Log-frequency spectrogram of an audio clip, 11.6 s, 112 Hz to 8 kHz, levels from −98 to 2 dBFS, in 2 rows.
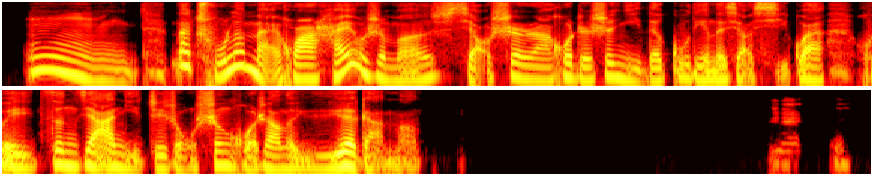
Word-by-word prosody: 嗯， 190 - -3 0.2
那 325 0 +4
除 195 -10 0
了 310 +7 +4
买 245 -5 +1
花 165 - +4
儿， 160 - +5
还 225 - +2
有 295 -4 +2
什 185 -5 -1
么 155 +1 -4
小 185 - -2
事 - - 0
儿 165 -3 +1
啊， 150 -1 -2
或 180 - 0
者 150 - -2
是 175 +5 0
你 155 -7 -6
的 140 +2 -3
固 90 - -6
定 80 - -4
的 80 - -1
小 - - -2
习 - - 0
惯， - - 0 0.2
会 155 -1 -1
增 185 -3 -1
加 175 +1 +5
你 160 - -3
这 145 - -5
种 - - -6
生 175 -1 0
活 165 - -2
上 145 -3 +2
的 - - -2
愉 145 0 -7
悦 165 +3 +7
感 - - -4
吗？ - - -10 2.4
嗯， 185 - -23 0.4
嗯。 185 -2 -19
170 Hz, 215 characters per minute, -22 LUFS, 150-190 Hz, 2.4 s, 悦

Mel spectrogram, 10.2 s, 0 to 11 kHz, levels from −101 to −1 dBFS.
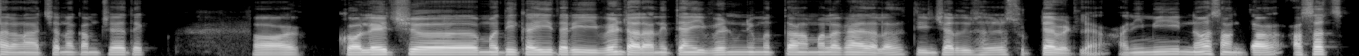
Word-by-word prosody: झालं 120 -4 0
ना, 115 - -2
अचानक 120 +2 -5
आमच्या 120 +1 -3
येथे 125 0 -1 0.9
अ, 110 - -3 0.6
कॉलेज 120 +2 +3
अ, 130 -1 +6
मध्ये 130 +1 -1
काहीतरी 130 -1 +1
इव्हेंट 135 +4 0
आला 115 - +6
आणि 115 +1 -2
त्या 125 - +2
इव्हेंट 125 +2 -2
निमित्त 130 -1 -6
आम्हाला 125 0 0
काय 125 -1 +1
झालं, 110 +3 -1
3-4 115 +1 -2
दिवसांच्या 120 +2 -5
सुट्ट्या 115 -1 0
भेटल्या 100 -4 -5 0.2
आणि 115 +2 -5
मी 140 +3 -4
न 135 +2 0
सांगता 120 -1 +1 0.2
असंच 140 +3 0
125 Hz, 165 wpm, -24 LUFS, 115-130 Hz, 0.9 s, अ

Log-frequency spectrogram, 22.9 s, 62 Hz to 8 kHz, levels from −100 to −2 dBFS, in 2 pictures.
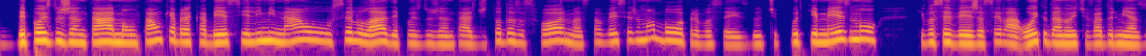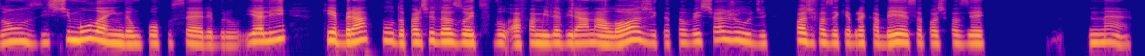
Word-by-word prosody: depois 215 +4 +7
do 230 +2 0
jantar 215 +1 +6
montar 205 +1 +2
um 255 - 0
quebra-cabeça 210 -3 0
e - - +3
eliminar 230 +2 +3
o 235 -4 -2
celular, 220 -2 +3
depois 185 0 -7
do 185 +1 -13
jantar 180 0 -6
de 170 +1 -20
todas 225 +2 -5
as 190 -2 -13
formas, 210 -4 -1
talvez 215 +2 -6
seja 245 +2 -9
uma 265 +4 -2
boa 245 -5 0
pra 195 -1 -10
vocês 170 -2 -10
do 180 +1 -8
tipo 190 +1 -18
porque 210 +1 -1
mesmo 260 +4 +3 0.4
que 195 - -13
você 210 +1 0
veja, 185 -1 +1
sei 195 +4 -8
lá, 185 -4 0
20h 190 -1 +1
e - - -15
vá 185 +1 -4
dormir 185 -1 -1
às 170 +1 -4
23h, 205 -2 -3
estimula 255 +5 +2
ainda 195 -5 +1
um 180 - -4
pouco 185 +1 -7
o - - -17
cérebro 165 -4 -6
e 215 - -1
ali 235 +5 +3 0.4
quebrar 240 +1 +5
tudo 230 -4 -4
a - - -5
partir 210 +4 -2
das 220 -2 +2
20h 195 -1 +1 0.3
a 180 - -1
família 195 +1 -1
virar 195 +1 -1
analógica 195 +2 0
talvez 205 +1 -6
te - - -13
ajude. 230 -8 -3 0.3
Pode 230 -4 +3
fazer 195 -2 -3
quebra-cabeça, 195 +1 -1
pode 185 -1 -8
fazer 190 -1 -4 1.0
Né? 205 -4 -5
205 Hz, 170 wpm, -23 LUFS, 185-225 Hz, 1.0 s, depois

